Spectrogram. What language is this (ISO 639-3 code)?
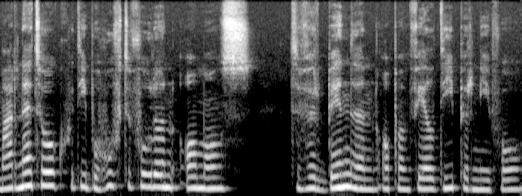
nld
